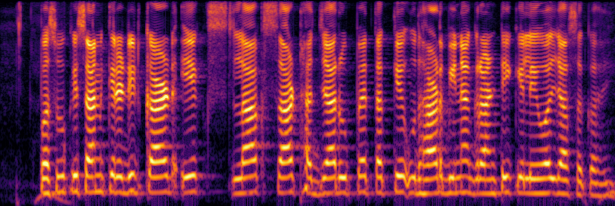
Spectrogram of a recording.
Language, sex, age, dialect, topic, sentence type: Magahi, female, 31-35, Western, agriculture, statement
